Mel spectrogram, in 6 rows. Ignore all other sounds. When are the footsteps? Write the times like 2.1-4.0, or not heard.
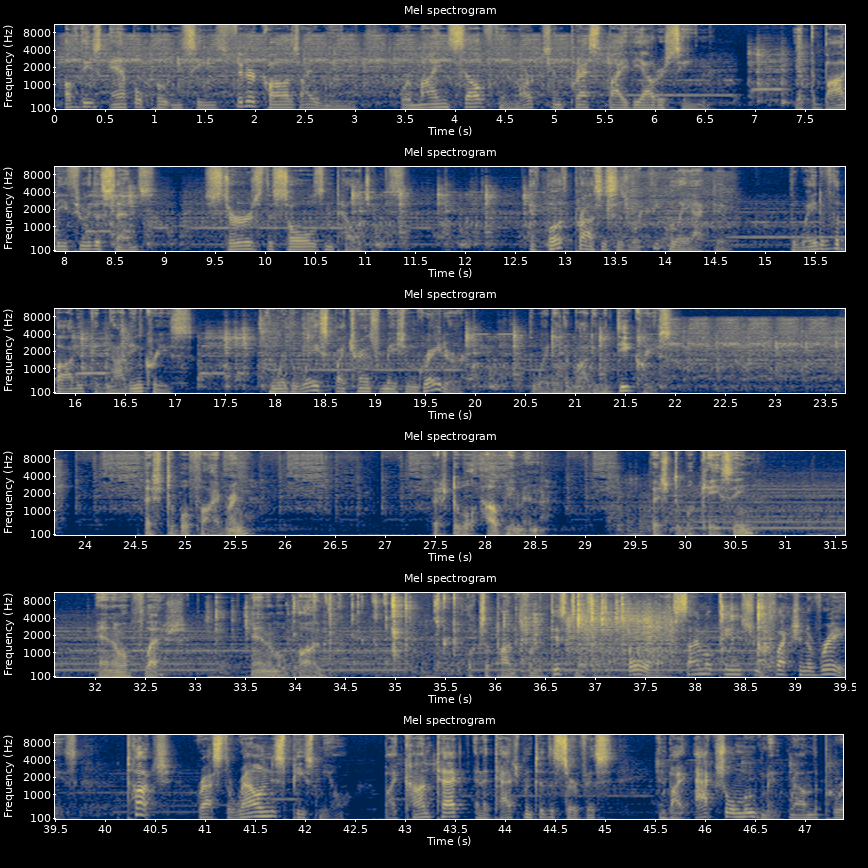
not heard.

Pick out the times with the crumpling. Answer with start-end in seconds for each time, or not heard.
13.1-13.8, 17.8-18.6, 36.6-37.9.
